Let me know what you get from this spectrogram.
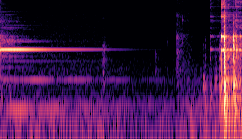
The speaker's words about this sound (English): So let's make this drink and find out what it's all about. I will toss some ice in the shaker.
